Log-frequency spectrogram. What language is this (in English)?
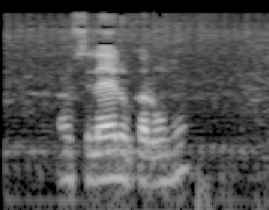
Loarki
